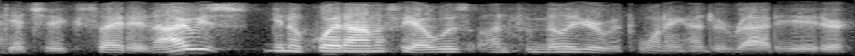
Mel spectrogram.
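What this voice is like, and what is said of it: New York accent. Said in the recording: “I'm saying that wrong, too. I think I'm using my New York accent.”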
